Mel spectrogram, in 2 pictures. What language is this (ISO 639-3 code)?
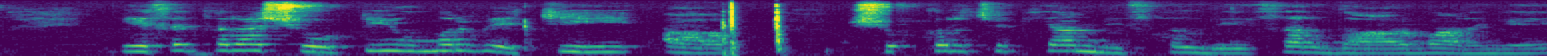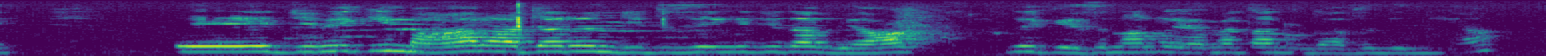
pan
